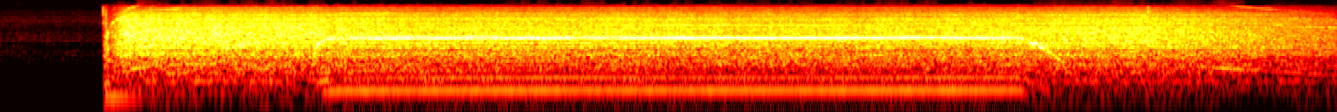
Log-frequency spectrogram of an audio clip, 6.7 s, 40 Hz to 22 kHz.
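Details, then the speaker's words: Morphy Richards 73415 (Shark Navigator Pro) lift-away upright vacuum, new, power head and suction motor both on: steady loud airflow rush with even low hum, noisier but no shrill scream; runs healthy. "it's noisier, but it's still not a high-pitched horrible scream. So I'm pretty impressed so far with this."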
